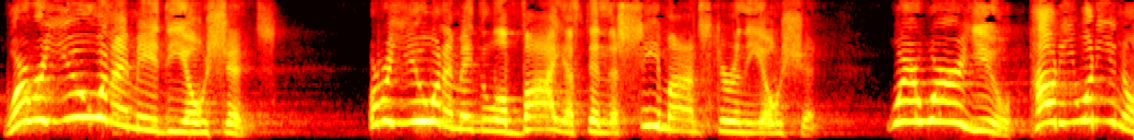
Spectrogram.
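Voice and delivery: high, loud booming taunt; God taunting Job. Retold or imitated. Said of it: "almost like taunting him".

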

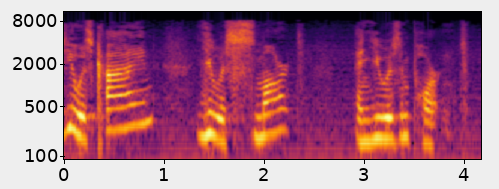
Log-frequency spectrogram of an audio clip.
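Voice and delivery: soft, gently fading reassurance; tender. Retold or imitated. Nanny holding the child's face, soft and tender. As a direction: speak it softly into a child's face. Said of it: "she holds them by the face and she says".

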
